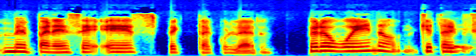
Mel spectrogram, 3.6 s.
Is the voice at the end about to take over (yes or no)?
no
